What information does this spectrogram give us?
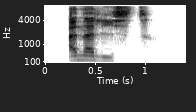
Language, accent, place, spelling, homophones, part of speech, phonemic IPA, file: French, France, Lyon, annaliste, annalistes / analyste / analystes, noun, /a.na.list/, LL-Q150 (fra)-annaliste.wav
- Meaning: annalist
